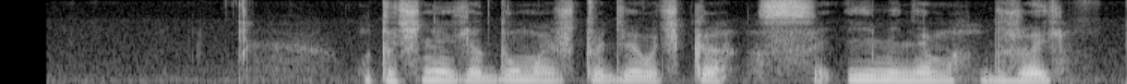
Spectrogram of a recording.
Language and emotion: Russian, neutral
